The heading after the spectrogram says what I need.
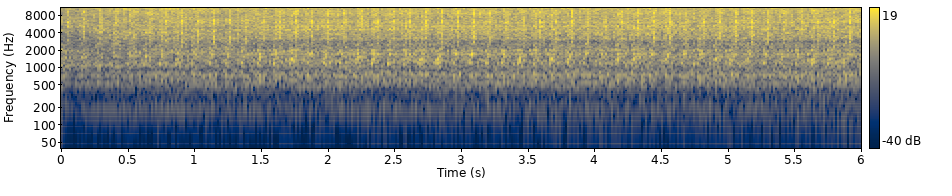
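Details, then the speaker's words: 2018 Ford F150 4x4 V8 XLT bought as having engine issues, idling: steady sharp ticking about three taps a second; owner rules out high-pressure fuel pump, suspects top-end tick or injectors, unconfirmed. "You know, it's it's definitely not the high pressure fuel pump. Absolutely not. To me, it sounds like an upper end tick, like a top end."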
